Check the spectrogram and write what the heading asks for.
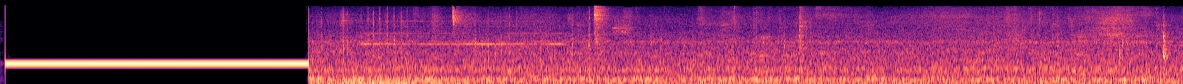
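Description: A steady high beep, the test tone that goes with colour bars, for about a second and a half, then a sudden cut to the steady rumble of a bus heard from inside the cabin.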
